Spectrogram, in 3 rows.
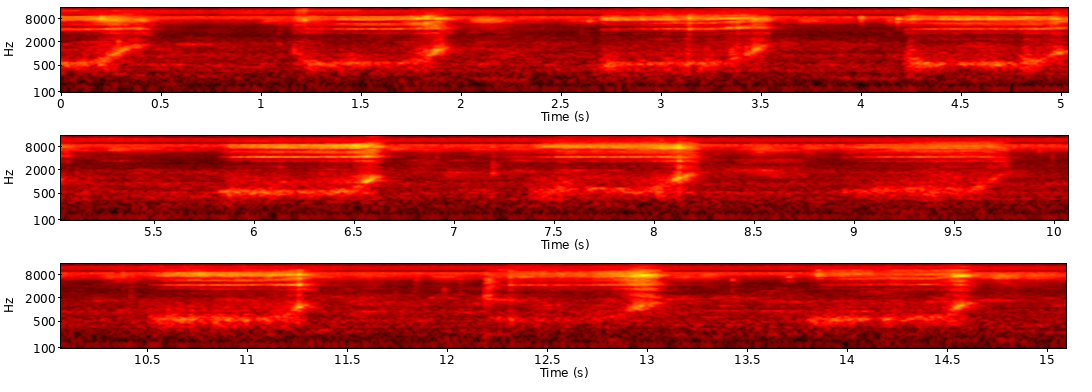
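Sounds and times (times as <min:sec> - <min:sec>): cartoon snoring with whistle: 0:01.2 - 0:02.0, 0:04.3 - 0:05.1, 0:05.8 - 0:06.7, 0:07.4 - 0:08.3, 0:09.0 - 0:09.8, 0:13.9 - 0:14.7.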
